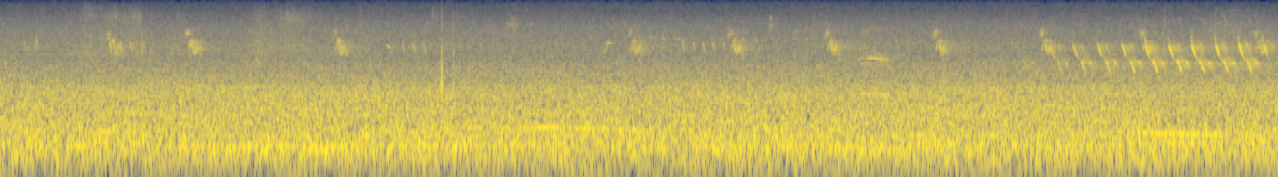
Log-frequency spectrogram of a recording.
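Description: Faint outdoor bird calls: scattered short high chirps, then a quick run of about a dozen notes near the end, over a quiet background hiss.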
